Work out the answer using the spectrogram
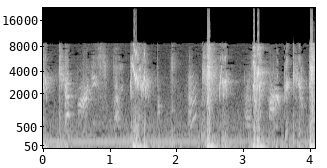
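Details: Pet budgerigar, male, that talked freely with a vocabulary near 300 words, also imitating a cat's purr; quick high-pitched babbling and sliding tweets punctuated by several crisp clicks, with a faint steady hum indoors.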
